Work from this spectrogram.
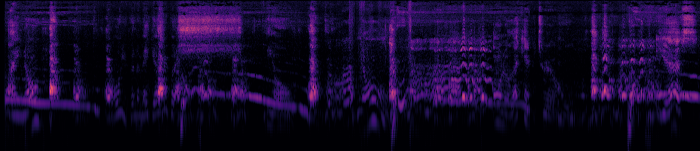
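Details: Oversized female Bichon Frise howling along with another dog heard on a recording, long wavering tones sliding slowly downward, broken by sharp barks, with speech and other noises in between.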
